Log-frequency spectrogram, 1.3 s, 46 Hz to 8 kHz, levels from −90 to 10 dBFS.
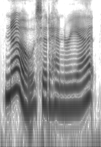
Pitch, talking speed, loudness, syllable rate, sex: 220 Hz, 135 wpm, -17 LUFS, 4.2 syllables/s, female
